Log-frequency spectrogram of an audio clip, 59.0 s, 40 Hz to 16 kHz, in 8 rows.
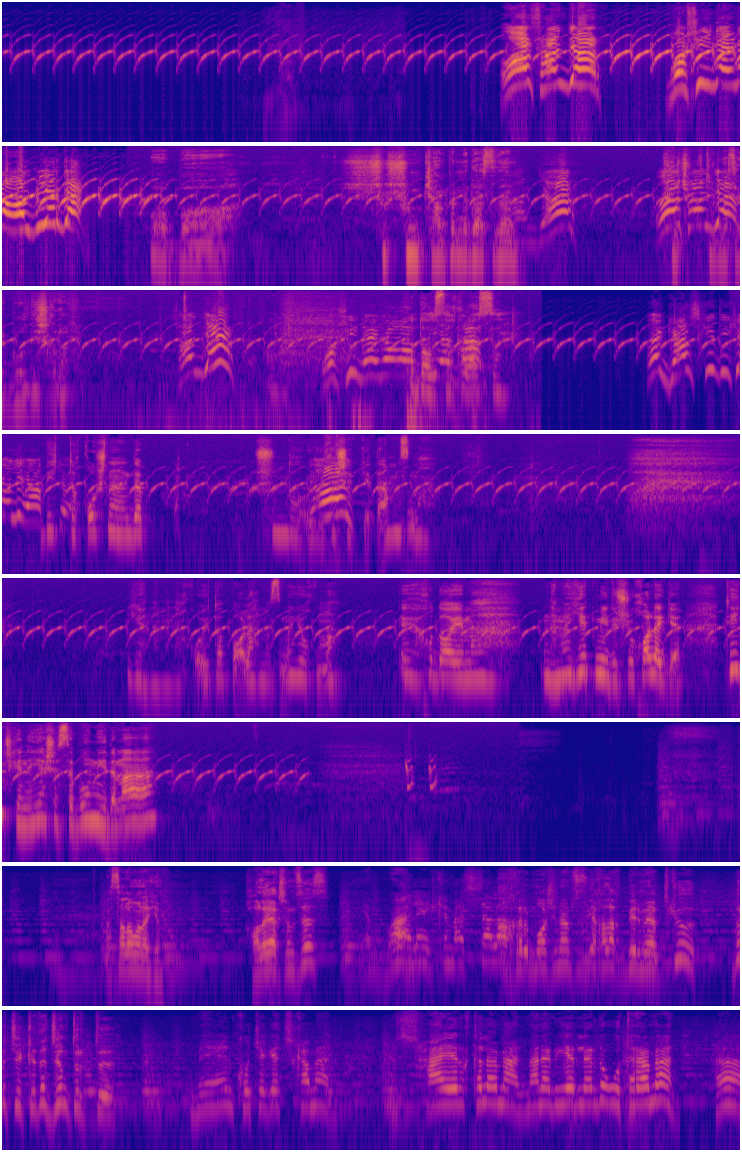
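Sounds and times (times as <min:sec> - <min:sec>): car alarm chirping: 0:00.0 - 0:40.1, 0:40.9 - 0:41.4
woman shouting: 0:05.0 - 0:06.0, 0:06.7 - 0:08.2, 0:12.6 - 0:13.2, 0:16.5 - 0:17.2, 0:21.2 - 0:22.7, 0:25.0 - 0:25.8.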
